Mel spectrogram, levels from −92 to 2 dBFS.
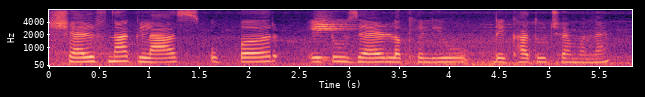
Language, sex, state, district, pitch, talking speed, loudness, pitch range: Gujarati, female, Gujarat, Valsad, 230 Hz, 115 wpm, -15 LUFS, 220-235 Hz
